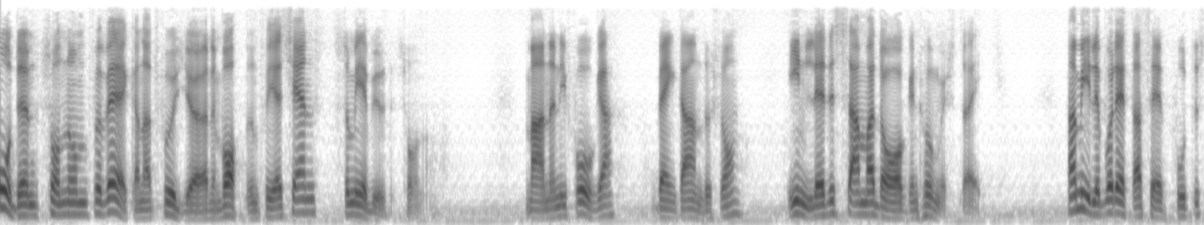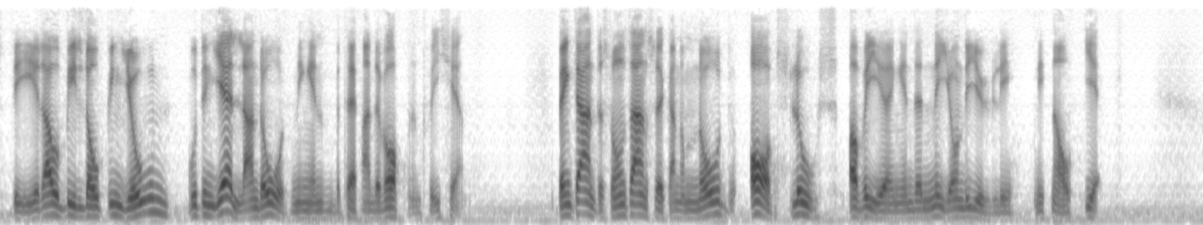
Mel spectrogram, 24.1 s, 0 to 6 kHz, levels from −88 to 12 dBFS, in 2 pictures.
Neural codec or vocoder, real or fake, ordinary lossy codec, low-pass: codec, 16 kHz, 0.9 kbps, LongCat-Audio-Codec; fake; none; 5.4 kHz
